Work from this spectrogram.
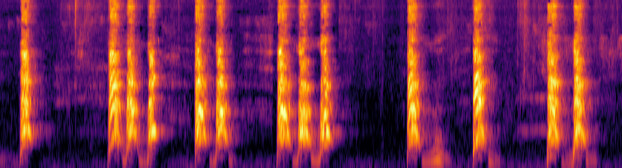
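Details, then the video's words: Barks from a small pet dog come singly or in quick twos and threes, separated by short silences, each bark crisp and mid-pitched with a downward slide; no other clear sounds. "เสียงหมาเห่า หมาน้อยน่ารัก เห่าดีจัง"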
